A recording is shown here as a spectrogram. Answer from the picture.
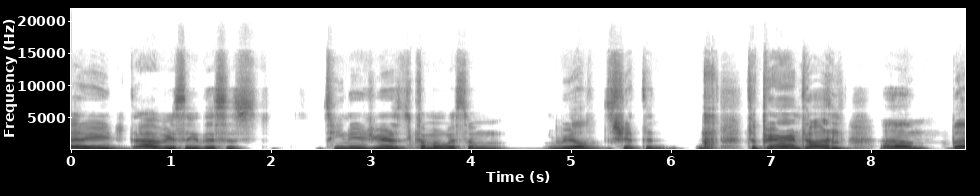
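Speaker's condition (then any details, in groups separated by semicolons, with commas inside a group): Cerebral palsy; present from birth; plays soccer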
